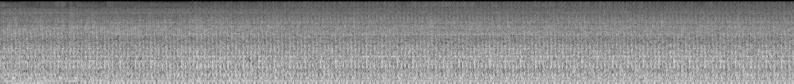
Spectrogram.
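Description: Steady, even diesel clatter at idle with a regular beat and no squeal or chirp from the belt; runs normally.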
